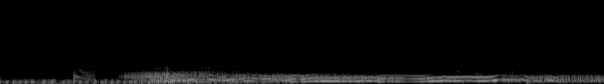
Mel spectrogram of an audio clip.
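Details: Listening to a girl's stomach: low, drawn-out gurgling rumbles with shifting pitch; ordinary stomach growling (borborygmi).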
